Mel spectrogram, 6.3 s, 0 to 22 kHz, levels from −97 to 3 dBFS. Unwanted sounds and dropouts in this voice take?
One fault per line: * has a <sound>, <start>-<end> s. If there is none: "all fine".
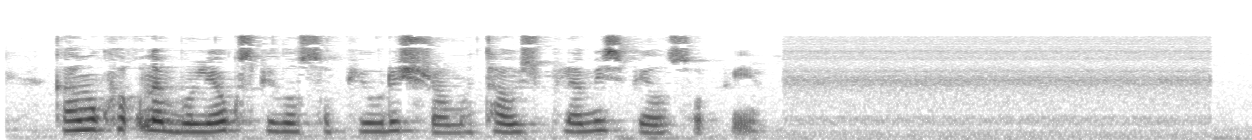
all fine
